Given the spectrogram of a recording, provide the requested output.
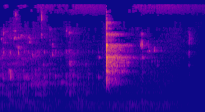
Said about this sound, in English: Hold on. Let me pour some more of this beautiful scotch.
